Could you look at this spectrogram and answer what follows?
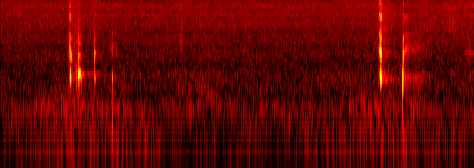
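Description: Quiet room with several short, sharp gulping clicks in two small clusters, fitting hiccups.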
